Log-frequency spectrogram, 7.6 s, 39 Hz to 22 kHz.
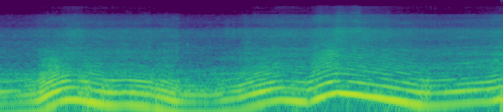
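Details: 2005 Honda Civic, stock exhaust with a new budget eBay muffler fitted via adapters and flex pipe, test ride: revs rise and fall smoothly, deep even note, no rasp, rattle or drone; healthy exhaust note.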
